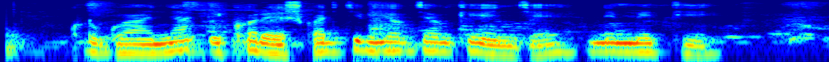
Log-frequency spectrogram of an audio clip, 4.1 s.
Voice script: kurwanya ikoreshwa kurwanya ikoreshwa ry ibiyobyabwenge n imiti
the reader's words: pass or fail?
fail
